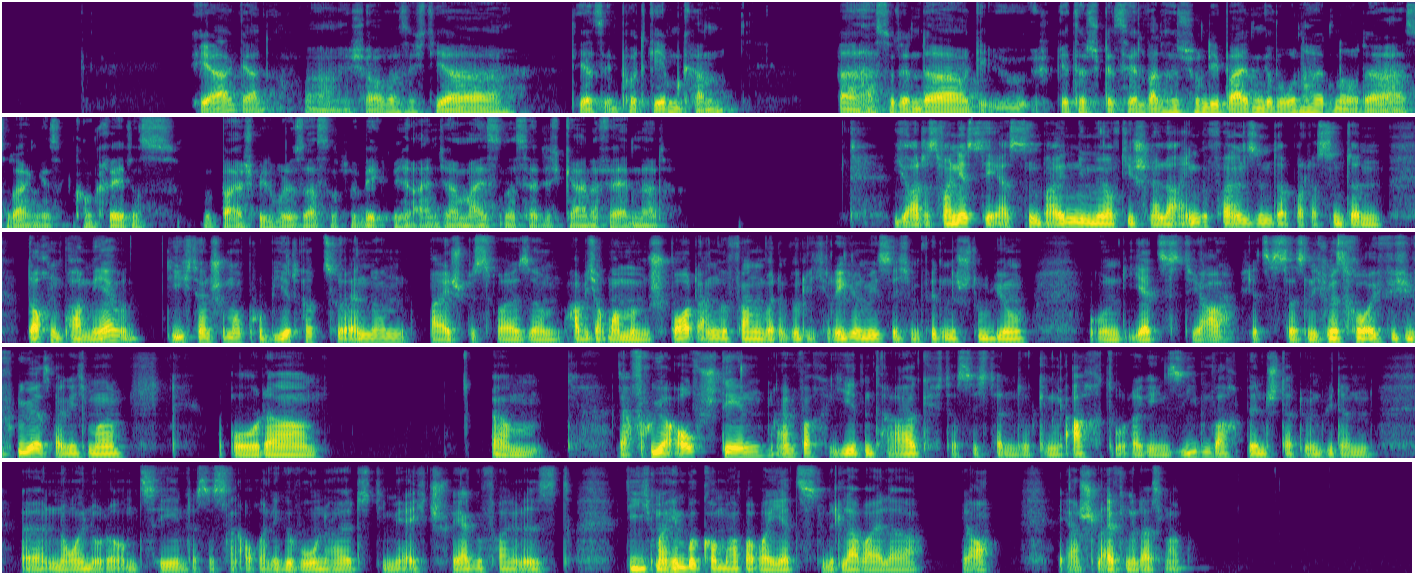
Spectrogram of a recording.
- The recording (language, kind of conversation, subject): German, advice, Wie kann ich schlechte Gewohnheiten langfristig und nachhaltig ändern?
- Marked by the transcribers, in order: none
